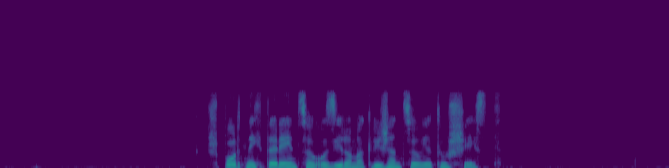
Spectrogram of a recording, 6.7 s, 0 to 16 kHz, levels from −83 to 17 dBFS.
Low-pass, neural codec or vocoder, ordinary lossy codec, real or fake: 7.2 kHz; codec, 16 kHz, 4 kbps, X-Codec, HuBERT features, trained on general audio; none; fake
